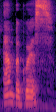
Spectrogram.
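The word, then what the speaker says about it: ambergris: So amberree it's actually pronounced in English amberress but in French amberree you don't pronounce the s.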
